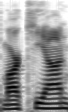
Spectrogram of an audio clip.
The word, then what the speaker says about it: Marchion: I saw there's confusion between the Marchion versus Markion. Apparently it's Markion, but the audiobooks always say Marchion.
